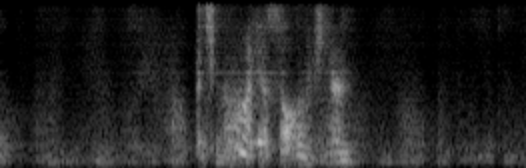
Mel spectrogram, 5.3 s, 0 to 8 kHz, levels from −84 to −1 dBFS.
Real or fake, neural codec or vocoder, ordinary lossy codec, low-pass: fake; codec, 44.1 kHz, 0.9 kbps, DAC; none; 7.2 kHz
